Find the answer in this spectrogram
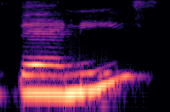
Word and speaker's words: Baniti: My name is Bernice. It's spelled out as Baniti, in which the TI is pronounced as S, and that's why my name is Bernice, and Kiribati is pronounced as Kiribati.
